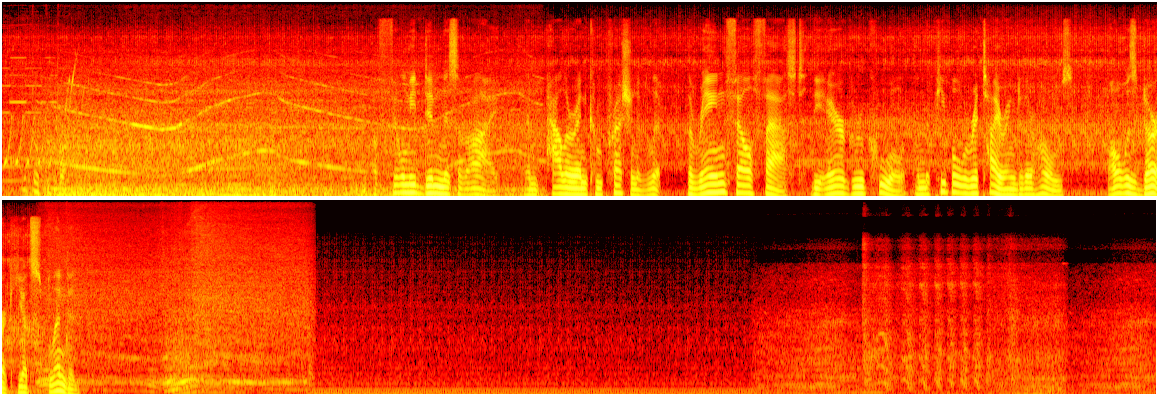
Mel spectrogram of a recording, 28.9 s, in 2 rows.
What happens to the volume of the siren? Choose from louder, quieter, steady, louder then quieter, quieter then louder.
quieter.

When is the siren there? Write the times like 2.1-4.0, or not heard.
0.0-6.8.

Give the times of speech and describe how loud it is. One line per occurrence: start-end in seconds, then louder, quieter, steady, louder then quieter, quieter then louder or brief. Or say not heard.
4.6-15.4 steady.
